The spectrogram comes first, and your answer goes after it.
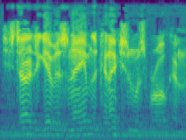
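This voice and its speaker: A man's voice: medium pitch, lively intonation, fast talker, pushed and bright. An actor playing a businesslike, weary male homicide cop in an old radio drama, speaking in terse, matter-of-fact phrases. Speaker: police detective. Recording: muffled, hissy old radio recording.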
